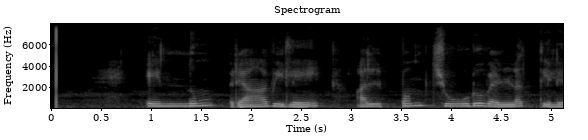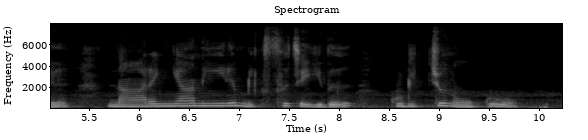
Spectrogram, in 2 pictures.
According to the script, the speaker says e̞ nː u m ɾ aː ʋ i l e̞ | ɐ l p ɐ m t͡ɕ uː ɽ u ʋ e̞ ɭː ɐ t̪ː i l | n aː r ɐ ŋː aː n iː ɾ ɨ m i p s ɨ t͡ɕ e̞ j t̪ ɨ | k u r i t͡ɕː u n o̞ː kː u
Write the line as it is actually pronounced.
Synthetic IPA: e̞ nː u m ɾ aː ʋ i l e̞ | ɐ l p ɐ m t͡ɕ uː ɽ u ʋ e̞ ɭː ɐ t̪ː i l | n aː r ɐ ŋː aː n iː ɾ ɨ m i k s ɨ t͡ɕ e̞ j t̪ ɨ | k u ɽ i t͡ɕː u n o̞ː kː u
